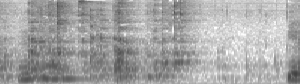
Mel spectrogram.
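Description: Metal wire whisk clinking against a glass bowl as eggs and sugar are beaten together: a quick, uneven run of clinks that fades about a second and a half in.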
